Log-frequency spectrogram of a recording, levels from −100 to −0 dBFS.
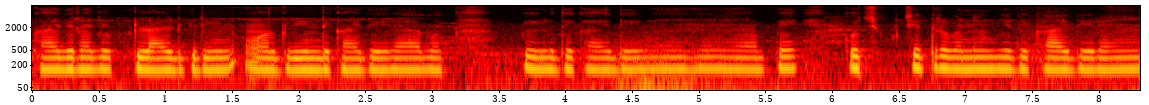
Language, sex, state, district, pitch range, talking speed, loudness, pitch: Hindi, male, Maharashtra, Pune, 160-165 Hz, 195 wpm, -42 LUFS, 160 Hz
